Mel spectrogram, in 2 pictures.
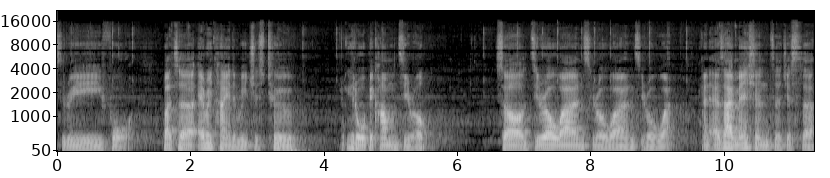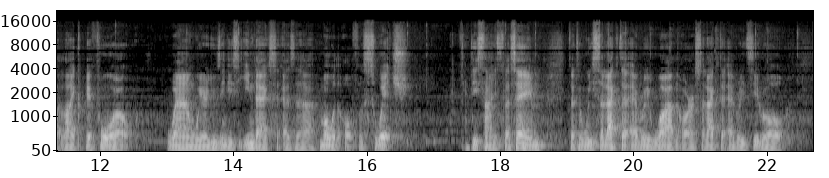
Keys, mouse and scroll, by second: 0.0-1.3 typing, 0.4 click, 0.9 click, 1.6 middle click, 2.5-3.1 d, 3.2-3.6 drag, 3.6-3.9 d, 4.1 click, 4.8 d, 4.9 d, 6.0-9.4 typing, 6.3-6.8 drag, 7.2 click, 7.8 click, 8.2 click, 9.1 click, 9.8 scroll up 1, 9.8 middle click, 10.3-11.0 scroll down 6, 11.0-13.0 middle drag, 13.0 d, 13.2 click, 14.0 d, 14.1 d, 14.3-15.5 middle drag, 15.5 d, 15.7 right click, 16.2 d, 16.5-18.8 middle drag, 18.8-22.6 typing, 19.5 click, 20.1 click, 20.9 click, 21.8 click, 22.4 click.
